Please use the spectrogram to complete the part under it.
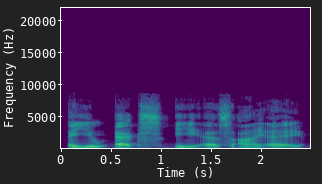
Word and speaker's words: Auxesia: Auxesia a U X E S I A, Auxesia, kind of difficult for me to pronounce,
